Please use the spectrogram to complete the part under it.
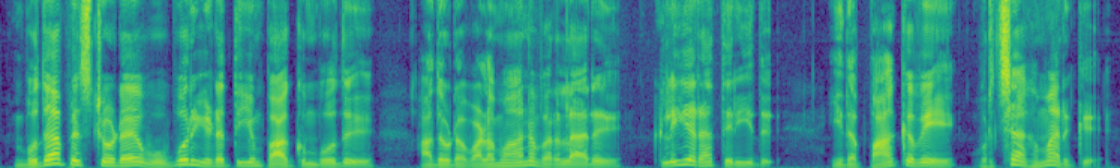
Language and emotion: Tamil, happy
